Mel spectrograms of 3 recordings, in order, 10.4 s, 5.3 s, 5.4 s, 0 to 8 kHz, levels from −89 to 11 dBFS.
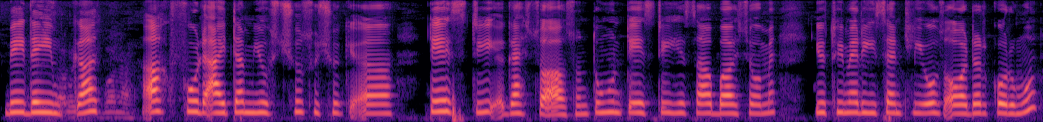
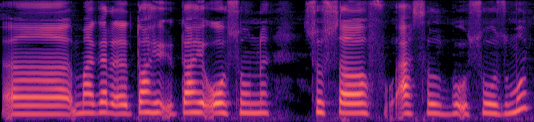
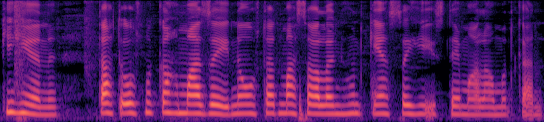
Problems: background sounds at intervals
